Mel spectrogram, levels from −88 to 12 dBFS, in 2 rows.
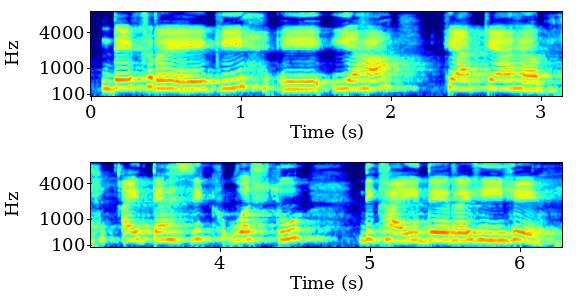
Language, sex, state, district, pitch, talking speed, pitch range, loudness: Hindi, female, Jharkhand, Jamtara, 240 Hz, 135 wpm, 230-255 Hz, -16 LUFS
